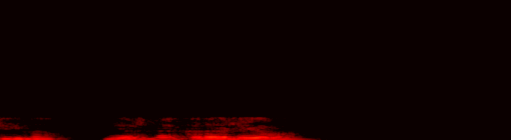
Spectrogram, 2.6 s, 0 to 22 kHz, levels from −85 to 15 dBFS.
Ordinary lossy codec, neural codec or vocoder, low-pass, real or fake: MP3, 16 kbps; none; 3.6 kHz; real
